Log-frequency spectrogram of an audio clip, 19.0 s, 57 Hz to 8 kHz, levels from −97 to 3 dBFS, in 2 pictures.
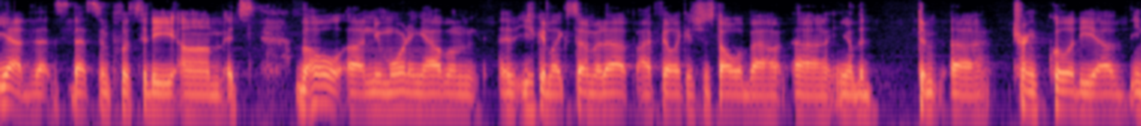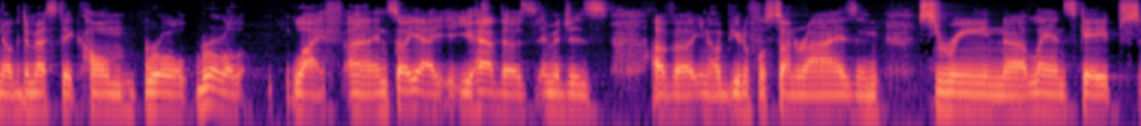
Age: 20-39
